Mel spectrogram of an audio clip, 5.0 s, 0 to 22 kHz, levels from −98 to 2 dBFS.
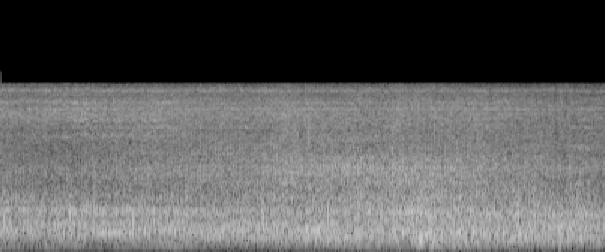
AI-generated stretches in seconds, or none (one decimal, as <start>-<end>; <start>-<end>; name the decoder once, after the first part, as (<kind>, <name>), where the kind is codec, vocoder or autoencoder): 0.0-0.5 (vocoder, Vocos); 1.1-2.8; 3.3-5.0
